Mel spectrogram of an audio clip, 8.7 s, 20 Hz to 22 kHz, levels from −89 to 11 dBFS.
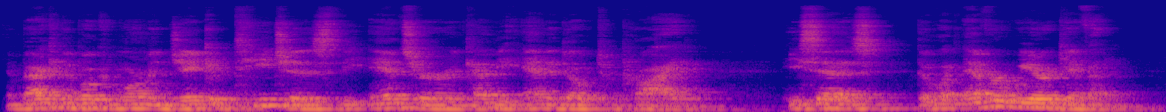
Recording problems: off-mic speech; far
room echo; noticeable; dies away in 0.9 s

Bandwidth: 18 kHz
